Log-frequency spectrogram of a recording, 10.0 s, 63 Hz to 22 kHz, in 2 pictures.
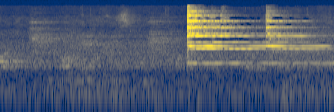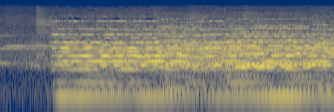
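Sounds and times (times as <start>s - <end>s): high-pitched bell ringing: 2.8s - 7.4s.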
